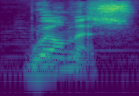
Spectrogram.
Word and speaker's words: Wilmes: Um but this is Beth and your last name is pronounced Wil. Wilmis. Y this is Beth Wilmis.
